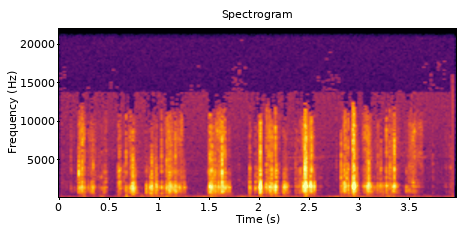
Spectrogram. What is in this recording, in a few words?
Petrol Cap Remove, car; Hyundai Accent 2008; Hyundai hire car; Vehicles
